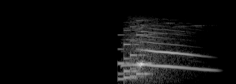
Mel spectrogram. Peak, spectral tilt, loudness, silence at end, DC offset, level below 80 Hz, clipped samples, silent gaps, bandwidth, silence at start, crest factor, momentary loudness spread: -6 dBFS; -1 dB/octave; -23 LUFS; 0.2 s; under 0.1%; -70 dBFS; under 0.1%; none; 10.5 kHz; 1.2 s; 22 dB; 17 LU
